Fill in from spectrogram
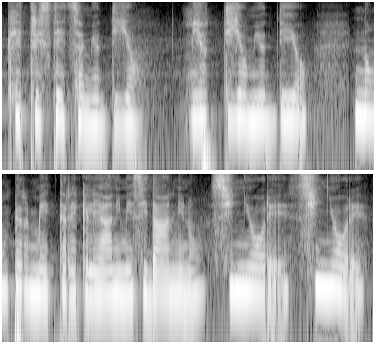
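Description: A woman voicing a pious female seer who grieves and pleads, in a slow, solemn reading of a religious story. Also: fairly high pitch, little pitch movement, dark tone, faint music behind. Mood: pleading.

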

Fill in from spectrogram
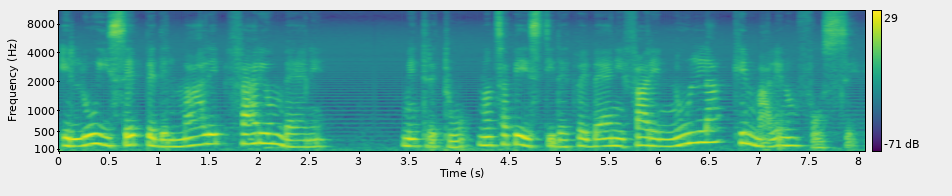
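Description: A woman reading aloud the lines of an old patriarch who answers with calm, solemn admonition. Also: lowish voice. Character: grave, calm old patriarch passing judgment.

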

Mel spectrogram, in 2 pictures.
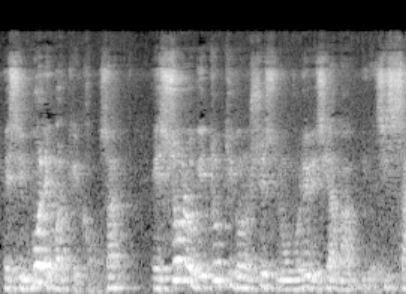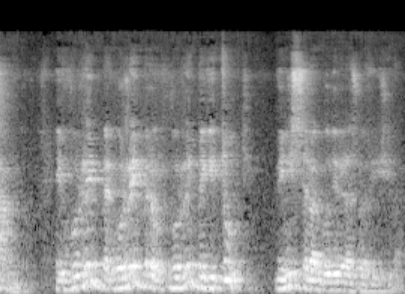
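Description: Friar giving a homily, recorded from afar in a very echoey church, faint hiss behind. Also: male voice, medium pitch, big pitch swings, moderate pace, far from the mic. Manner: earnest, swings between soft musing asides and raised emphatic declarations. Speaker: friar preacher.

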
